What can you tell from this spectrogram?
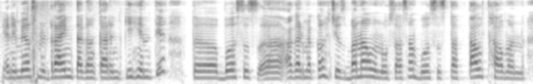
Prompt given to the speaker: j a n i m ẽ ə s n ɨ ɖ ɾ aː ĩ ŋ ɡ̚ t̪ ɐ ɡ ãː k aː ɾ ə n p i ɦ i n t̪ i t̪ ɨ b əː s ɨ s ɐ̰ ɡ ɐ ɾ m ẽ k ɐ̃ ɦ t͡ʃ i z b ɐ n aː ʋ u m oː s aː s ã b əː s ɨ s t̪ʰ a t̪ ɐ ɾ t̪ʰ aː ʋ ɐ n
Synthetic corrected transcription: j a n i m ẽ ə s n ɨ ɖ ɾ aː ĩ ŋ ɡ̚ t̪ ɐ ɡ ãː k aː ɾ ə n k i ɦ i n t̪ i t̪ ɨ b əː s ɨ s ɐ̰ ɡ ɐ ɾ m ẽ k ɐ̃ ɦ t͡ʃ i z b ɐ n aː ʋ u n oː s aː s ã b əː s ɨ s t̪ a t̪ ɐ l t̪ʰ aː ʋ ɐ n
